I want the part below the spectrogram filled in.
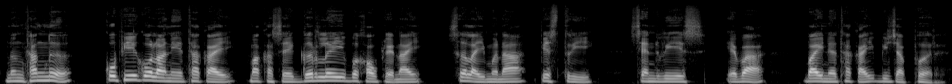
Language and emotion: Bodo, neutral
